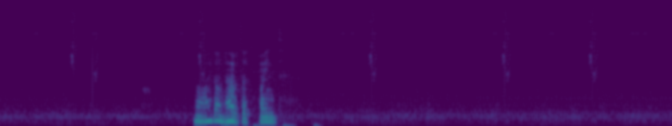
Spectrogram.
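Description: Soft electronic clicks tick as a menu selection moves from item to item.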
